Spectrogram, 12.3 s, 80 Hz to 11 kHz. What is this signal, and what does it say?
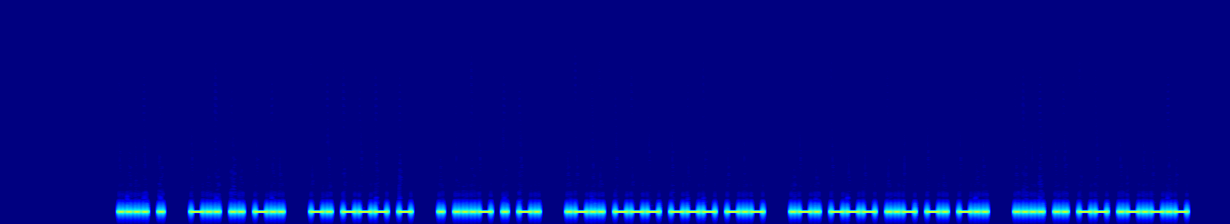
Morse code, heard as a keyed tone, about 32 wpm, 700 Hz. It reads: HE DID NOT EVEN LOOK ROUND HIM.
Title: Sentences from Top 1000 Words - Review Part 1 - 30wpm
